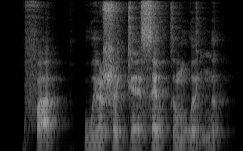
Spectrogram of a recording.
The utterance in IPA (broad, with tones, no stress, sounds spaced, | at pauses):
f a˨˩ t̚ | w ɨ˧˥ ə̯ ʂ ə˨˩˦ j k ɛ˨˩˦ s ɛ˧ w k ə˧˥ m w ə˨˩˨ j ŋ ə˦˥ k̚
